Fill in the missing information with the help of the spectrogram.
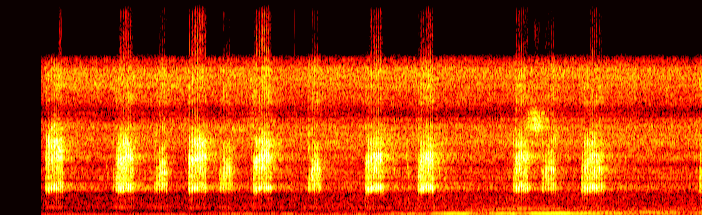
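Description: A toucan gives hoarse, croaking notes in an uneven series, roughly one or two per second, over a low steady hum.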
